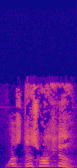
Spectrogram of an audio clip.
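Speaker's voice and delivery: a high, slow, put-on officer voice, drawn out; officer's mock question. Officer questioning the guy he just planted a gun on, high and slow. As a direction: ham up the cop asking with fake innocence. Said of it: "He said".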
